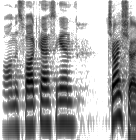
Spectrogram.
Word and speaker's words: Chaii Shyy: on this podcast again try shy right it's not your say it correctly try shy so my name is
